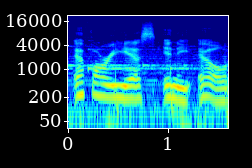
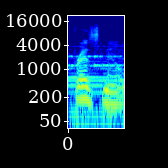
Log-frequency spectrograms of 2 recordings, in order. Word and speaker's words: Fresnel: lens because it's spelled f-r-e-s-n-e-l americans like to say it's a fresnel lens however the man that invented this type of lens for lighthouses was a frenchman and so we have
